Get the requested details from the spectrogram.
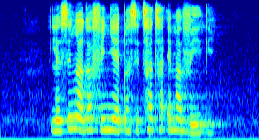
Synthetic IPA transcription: lesiŋak̬afiɲɛtʼwasitʰatʰaʔɛmaveːk̬i

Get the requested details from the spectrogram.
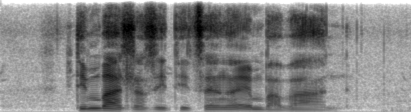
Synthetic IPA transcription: tʼimpʼaɬasitʼit͡sʰɛŋaɛmbʱaɓaːnɛ

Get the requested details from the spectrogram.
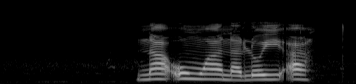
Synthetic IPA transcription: naʔʊŋwanalojiʔa

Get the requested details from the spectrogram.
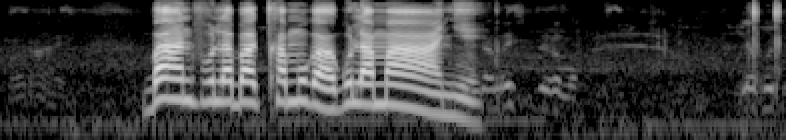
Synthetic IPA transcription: ɓant͡fʰulaɓaǀʰamuk̬ak̬ulamaːɲɛ

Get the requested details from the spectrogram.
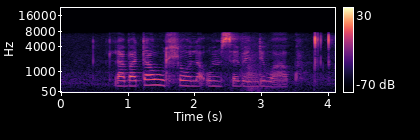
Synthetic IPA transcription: lʔaɓatʼawuɬɔla̰ʔum̩sɛɓentʼiwa̰ːkʰɔ̥

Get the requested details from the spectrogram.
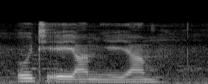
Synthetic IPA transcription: ʊtʰḭʔɪjam̩jɛjaːmʊ

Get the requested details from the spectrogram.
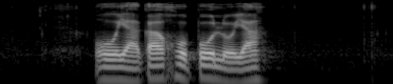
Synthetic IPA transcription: ɣʊjakʼak͡xʰʊpʼʊlɔja

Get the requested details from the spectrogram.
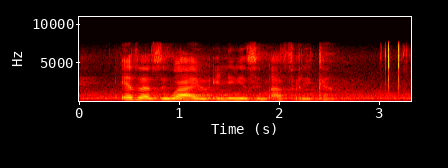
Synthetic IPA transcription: ɛzaziwajɔʔeniŋizim̩ʔa̰friːk̬ʼa

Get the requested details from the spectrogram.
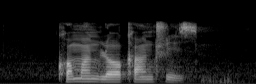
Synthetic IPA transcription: kʰɔmɔ̃nlɔkʰawntʰriz

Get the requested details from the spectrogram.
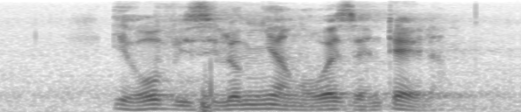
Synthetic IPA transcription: iɦovisilom̩ɲaŋɔwɛzɛntʼɛːla

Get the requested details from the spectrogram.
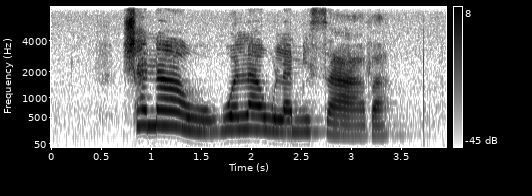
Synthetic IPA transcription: ʃanawuwɔlawulamisaːβa

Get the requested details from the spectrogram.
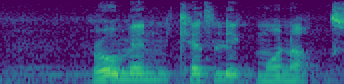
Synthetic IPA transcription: romankʰɛt̪ʰɔlik̚ʰmɔnaks

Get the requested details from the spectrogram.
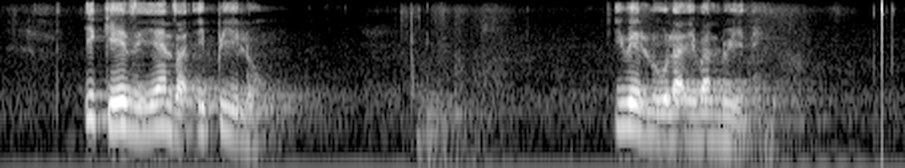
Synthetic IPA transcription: iɡ̥ʱezijɛnd͡zʱaʔipʼilɔ | iwelulaɛɓantʼweːni

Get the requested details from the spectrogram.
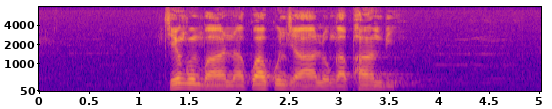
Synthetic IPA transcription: nd͡ʒʱɛŋɡʱom̩ɓanakʼwakʼund͡ʒʱalɔŋɡʱapʰaːmbʱi

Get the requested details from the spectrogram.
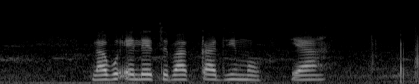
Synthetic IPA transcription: labʊʔelet͡sʼɪbakʼadimɔ | ja

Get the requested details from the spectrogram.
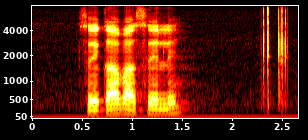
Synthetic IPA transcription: sɪkʼaβasɪlɪ

